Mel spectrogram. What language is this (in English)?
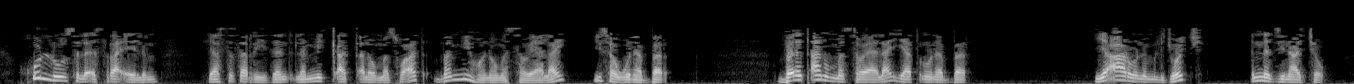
Amharic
